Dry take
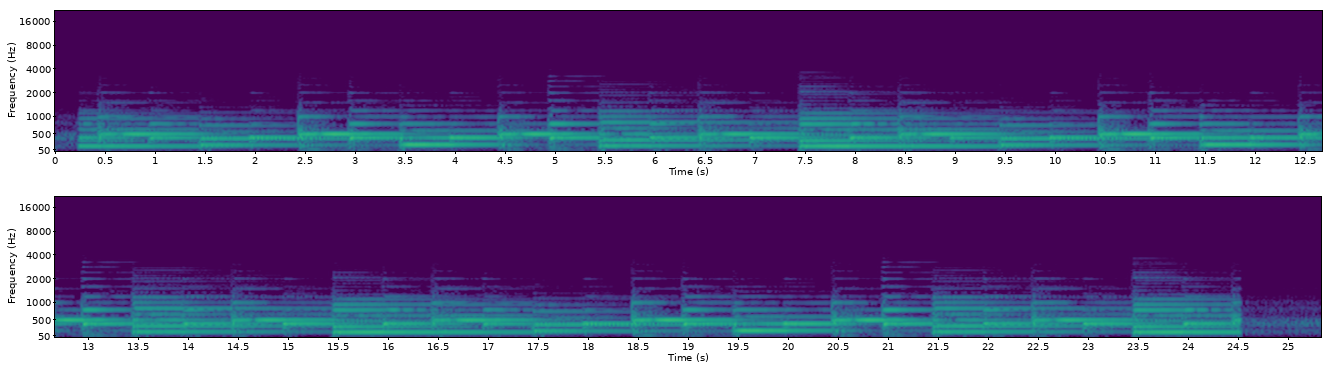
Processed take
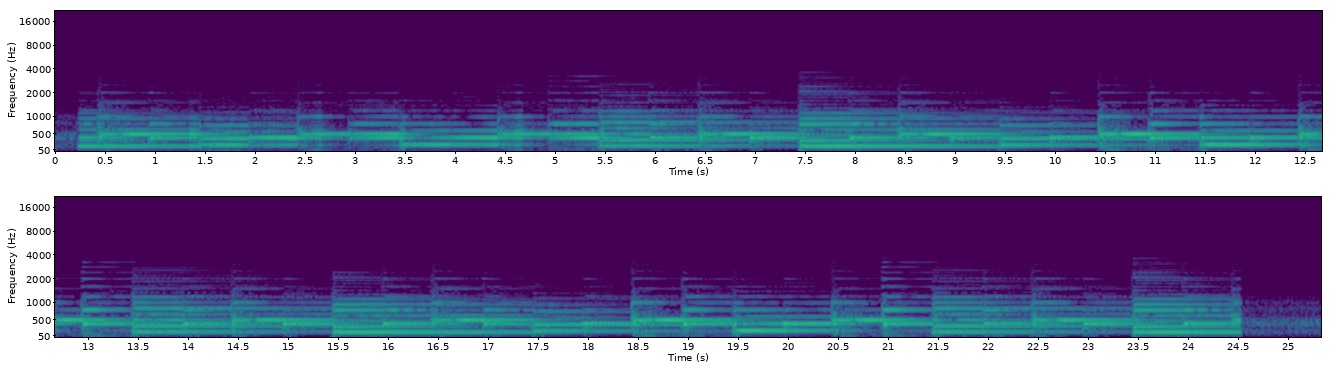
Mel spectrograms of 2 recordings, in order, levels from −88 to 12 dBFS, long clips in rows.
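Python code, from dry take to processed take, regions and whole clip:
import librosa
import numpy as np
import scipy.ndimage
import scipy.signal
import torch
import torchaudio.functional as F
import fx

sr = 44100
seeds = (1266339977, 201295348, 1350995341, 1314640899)

y = fx.chain(x, sr, fx.dynamic_eq(hz=570.0, q=2.8, threshold_db=-43.0, ratio=4.0, max_db=6),
    fx.over_compress(threshold_db=-32.0, ratio=-1.0),
    fx.echo_crushed(ms=107, feedback_pct=55, bits=10, wet_db=-14.5), at=(1.33, 5.81))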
